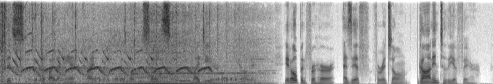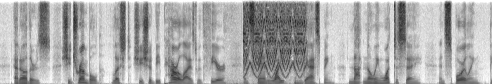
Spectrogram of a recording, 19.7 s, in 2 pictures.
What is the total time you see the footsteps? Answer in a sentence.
You can't hear the footsteps here.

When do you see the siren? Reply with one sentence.
The siren can be heard from 0.0 to 4.2 s and from 14.3 to 16.1 s.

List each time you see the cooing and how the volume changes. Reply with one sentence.
You can hear the cooing from 0.0 to 5.2 s, at a steady volume.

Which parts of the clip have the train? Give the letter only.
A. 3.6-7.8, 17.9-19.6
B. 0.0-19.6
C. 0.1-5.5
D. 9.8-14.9
C.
